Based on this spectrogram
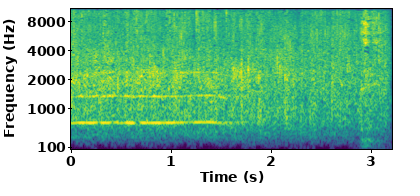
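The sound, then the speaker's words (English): A church audience claps their hands together during a sermon in a dense, steady burst of applause, sustained at an even level before tapering slightly at the end. “Clap your hands, say, I'm going to receive that in the name of the Lord.”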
